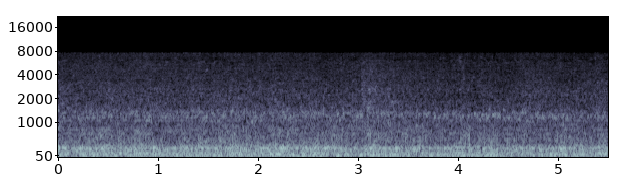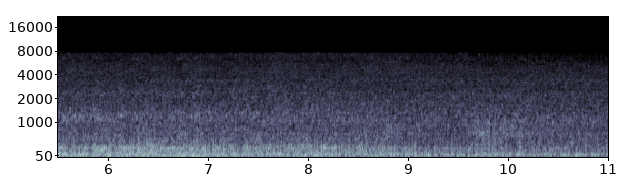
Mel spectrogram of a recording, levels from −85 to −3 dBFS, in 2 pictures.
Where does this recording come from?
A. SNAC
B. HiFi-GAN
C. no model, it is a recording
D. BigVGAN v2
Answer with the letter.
B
